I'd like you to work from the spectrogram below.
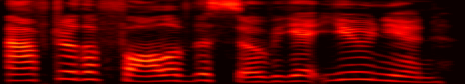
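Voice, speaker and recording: A woman's voice: medium pitch, normal speed, a bit bright. A woman with an American accent narrating a scripted news report as a correspondent.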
